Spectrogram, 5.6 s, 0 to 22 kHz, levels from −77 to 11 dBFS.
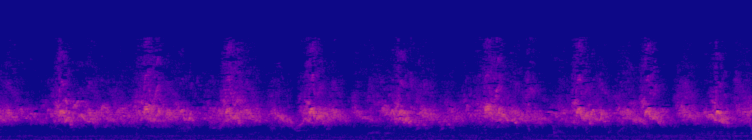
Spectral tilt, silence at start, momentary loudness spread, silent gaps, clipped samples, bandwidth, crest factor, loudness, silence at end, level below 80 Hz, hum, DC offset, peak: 3 dB/octave; 0 s; 6 LU; none; under 0.1%; 16.5 kHz; 20 dB; -36 LUFS; 0 s; -78 dBFS; none; under 0.1%; -18 dBFS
